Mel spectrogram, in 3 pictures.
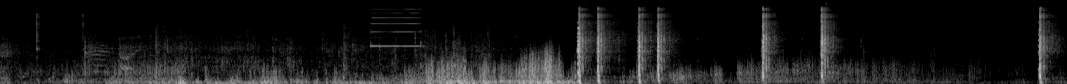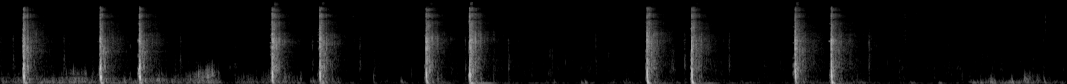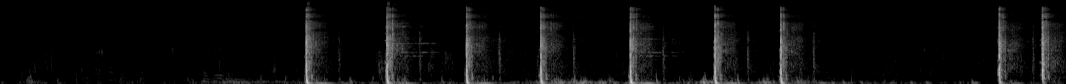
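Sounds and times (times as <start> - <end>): handgun shots: 5.8 - 6.9, 13.4 - 14.2, 14.9 - 15.8, 17.1 - 18.0, 18.6 - 19.4, 24.4 - 29.5, 31.3 - 32.0.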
